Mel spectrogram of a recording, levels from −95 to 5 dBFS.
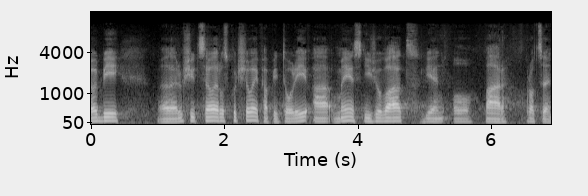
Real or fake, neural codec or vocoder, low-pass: fake; codec, 24 kHz, 0.9 kbps, WavTokenizer, medium speech release version 2; 10.8 kHz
